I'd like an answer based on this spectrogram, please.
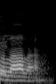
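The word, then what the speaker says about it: Salalah: don't you just don't live your life in salala exactly why am I saying it salala I think you said it right salala salala don't live your life in a on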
